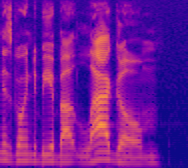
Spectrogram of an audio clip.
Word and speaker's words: lagom: Lagom should be spoken as la, like in car. La, car, lagom, like prom.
